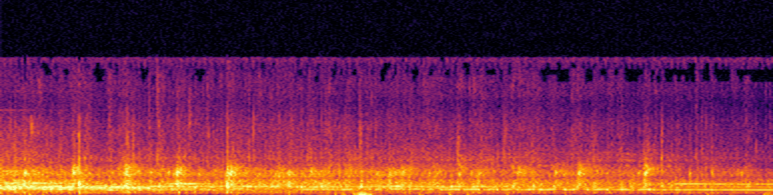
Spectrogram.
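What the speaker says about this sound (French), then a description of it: "Let us clap." A congregation claps together during a bilingual French-English church service, a faint, steady patter of many hands with no one speaking over it.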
